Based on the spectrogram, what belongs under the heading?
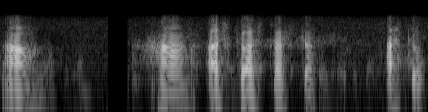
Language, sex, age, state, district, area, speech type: Sanskrit, male, 30-45, Karnataka, Udupi, urban, conversation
